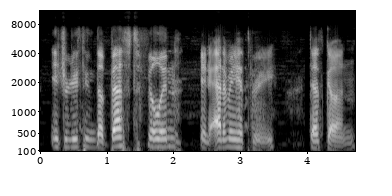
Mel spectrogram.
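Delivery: openly sarcastic, fake-sweet, swooping sing-song. Ranking anime arcs and naming a villain: sarcastic. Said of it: "I'm being sarcastic if you can't tell".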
